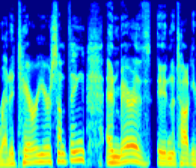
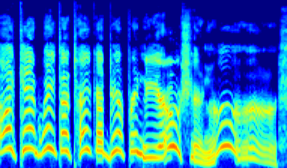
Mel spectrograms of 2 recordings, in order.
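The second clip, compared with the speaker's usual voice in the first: very high, silly, playful put-on voice. Retelling a scene with inflatables: imitating Meredith's put-on voice. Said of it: "Meredith keeps doing the voice".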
